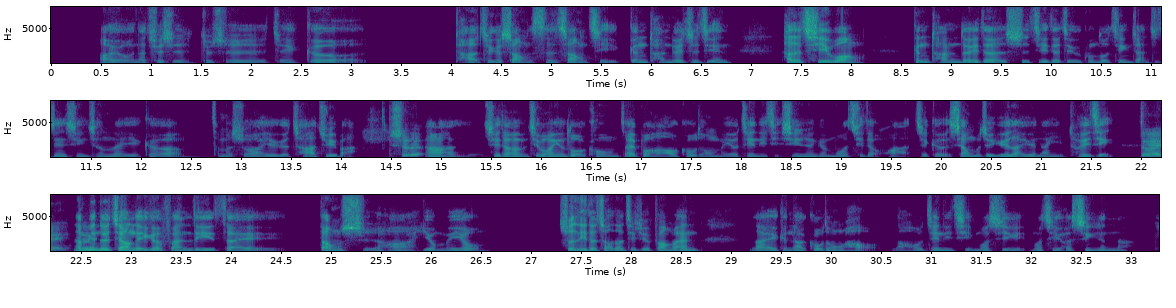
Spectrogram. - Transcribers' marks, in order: none
- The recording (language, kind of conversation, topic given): Chinese, podcast, 在团队里如何建立信任和默契？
